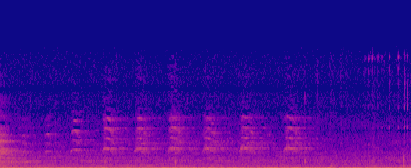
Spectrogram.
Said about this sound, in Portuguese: Por que tem esse pássaro aqui no fundo aí gritando? Eu nem sei que pássaro é.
